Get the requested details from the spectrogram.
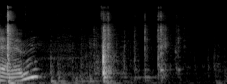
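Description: A paper trimmer is set down on a table with a knock.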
